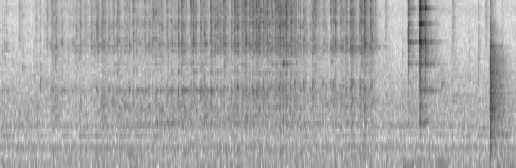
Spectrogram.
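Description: Wire balloon whisk beating oil-and-vinegar dressing in a ceramic bowl, a quick steady scraping and ticking of the wires against the bowl, stopping about seven seconds in. Then a few sharp clinks, the loudest near the end with a short ring, as the whisk is knocked and set down.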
